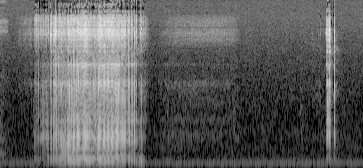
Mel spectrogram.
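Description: One loud, rattling snore on the breath in, then a quieter breath out over a steady room hum.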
